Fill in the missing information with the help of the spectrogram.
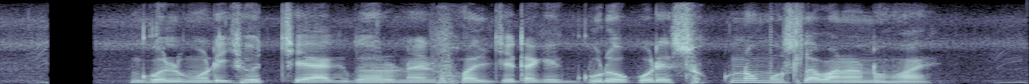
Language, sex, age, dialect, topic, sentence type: Bengali, male, 18-24, Standard Colloquial, agriculture, statement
